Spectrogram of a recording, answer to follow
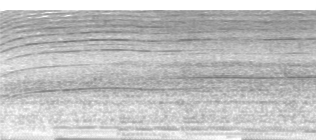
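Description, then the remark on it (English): A little handheld blender whirs steadily, beating in eggs added one at a time so they form a ribbon, with a continuous high motorized whine and a low rumbling hum that shifts slightly in pitch as it runs. “And I've got a little handheld blender, and let's blend.”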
